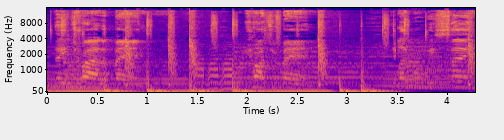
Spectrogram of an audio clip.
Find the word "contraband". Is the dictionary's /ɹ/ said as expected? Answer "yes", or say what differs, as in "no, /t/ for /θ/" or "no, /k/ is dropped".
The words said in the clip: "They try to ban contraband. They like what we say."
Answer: no, /ɹ/ is dropped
